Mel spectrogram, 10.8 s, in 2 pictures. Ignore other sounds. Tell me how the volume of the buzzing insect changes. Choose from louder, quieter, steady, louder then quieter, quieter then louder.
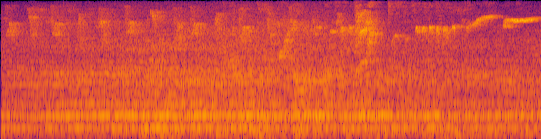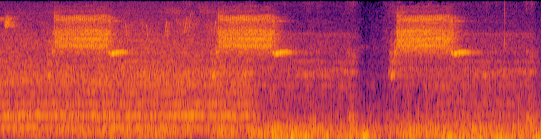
quieter.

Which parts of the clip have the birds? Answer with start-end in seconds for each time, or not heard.
2.2-10.7.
